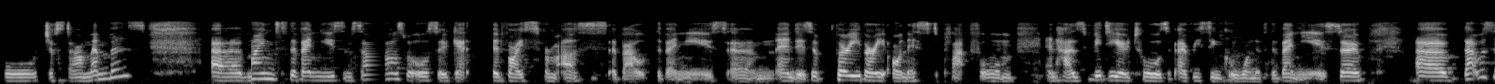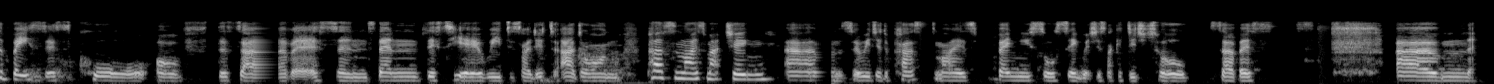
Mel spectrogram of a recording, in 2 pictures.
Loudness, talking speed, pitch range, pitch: -19 LUFS, 145 wpm, 175-270 Hz, 190 Hz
